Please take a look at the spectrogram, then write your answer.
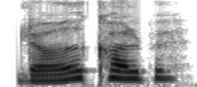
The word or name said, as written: loddekolbe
